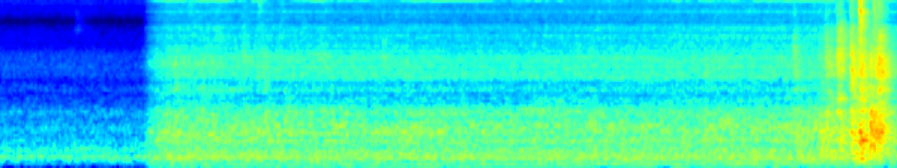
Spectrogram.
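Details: Steady broadband hum like a fan or vacuum cleaner starts after two seconds of near silence and runs on, with a brief louder burst at the end and no animal sound.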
